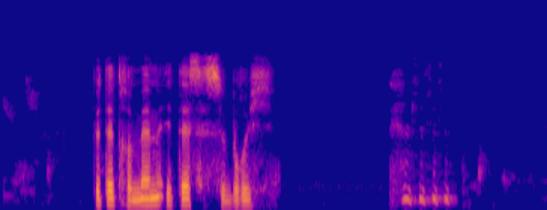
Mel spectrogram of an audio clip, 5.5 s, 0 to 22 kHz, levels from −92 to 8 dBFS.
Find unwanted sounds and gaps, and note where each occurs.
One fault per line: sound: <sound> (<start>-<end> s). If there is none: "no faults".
sound: laugh (3.9-4.6 s)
